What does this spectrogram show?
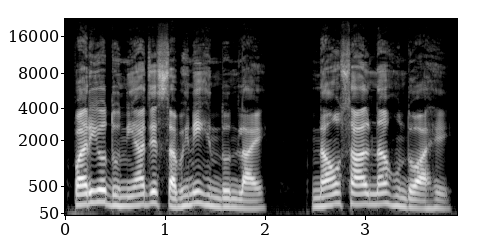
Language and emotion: Sindhi, neutral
